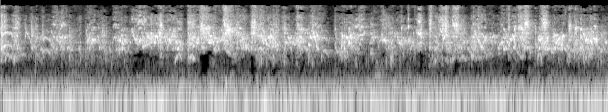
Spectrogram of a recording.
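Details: Kissing sounds of a pet budgerigar: a busy, nonstop stream of raspy squawks, chirps and clicking notes, with a low steady hum behind.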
